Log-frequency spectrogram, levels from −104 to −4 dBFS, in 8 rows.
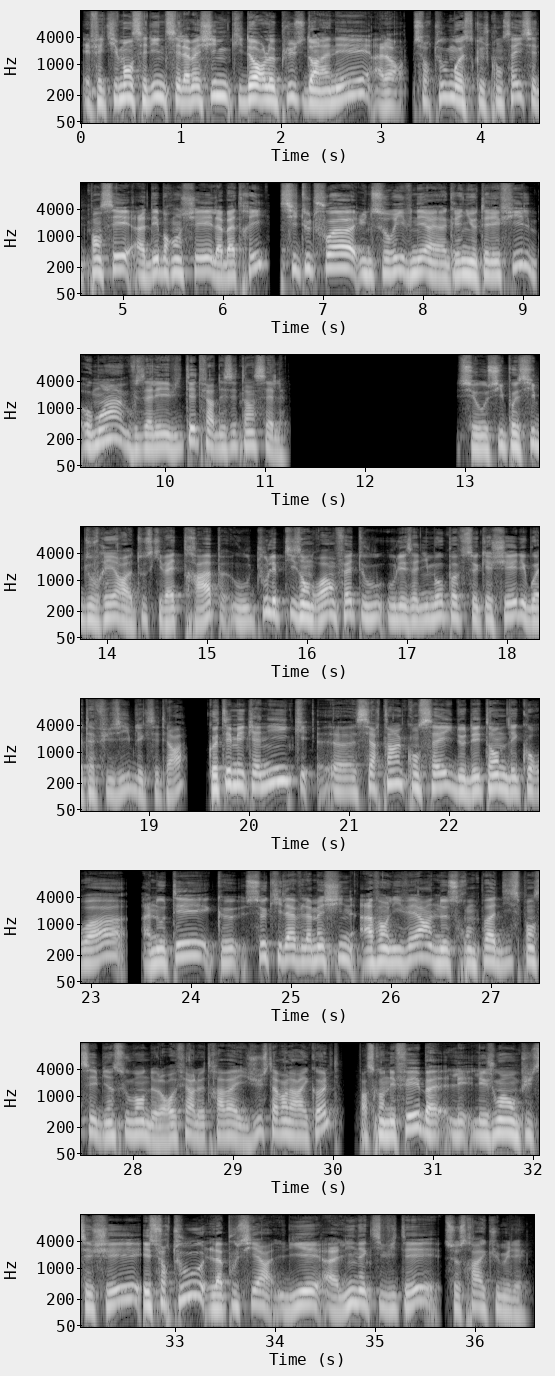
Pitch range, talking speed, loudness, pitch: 125-160 Hz, 205 wpm, -27 LUFS, 140 Hz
